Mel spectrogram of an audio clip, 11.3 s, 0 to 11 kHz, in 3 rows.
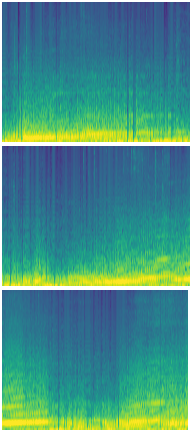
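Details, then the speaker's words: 2003 Nissan 350Z, 3.5 V6 naturally aspirated, with the CD001 transmission, while driving: short rough gritty grinding bursts at the shifts into third gear. Notorious third gear synchro grind. Third gear synchro grind. "So I don't know if that little drive, you heard the grinding of third gear. That's the infamous synchro grind."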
